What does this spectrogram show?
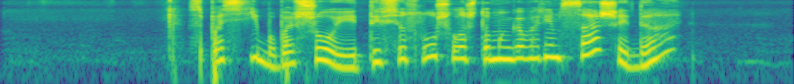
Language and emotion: Russian, positive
